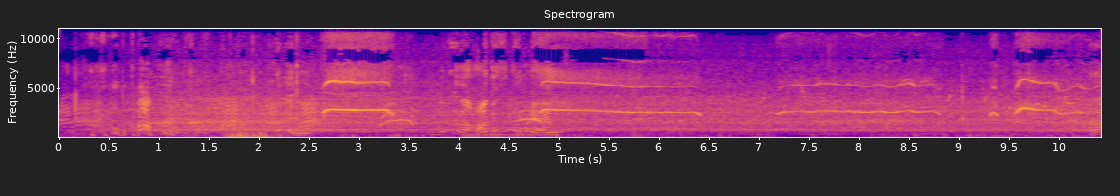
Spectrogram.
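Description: Men cheer and shout in celebration.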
